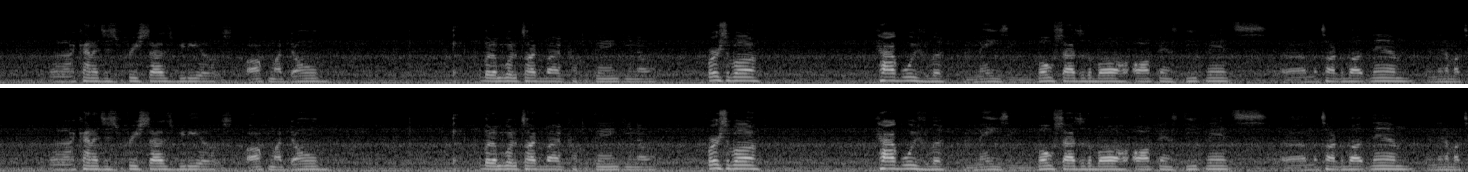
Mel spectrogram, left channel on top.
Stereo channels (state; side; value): quieter; left; 4.1 dB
